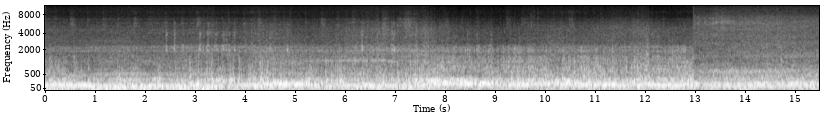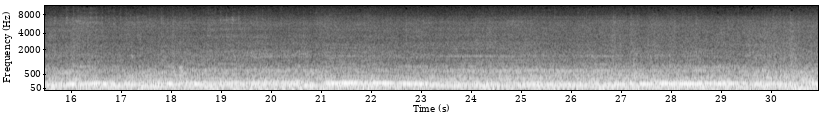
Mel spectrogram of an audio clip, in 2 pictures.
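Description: Polaris RZR side-by-side engine running steadily as it drives along a rough dirt trail. About halfway through, the sound changes suddenly to the machine heard from inside its open cab.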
